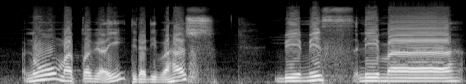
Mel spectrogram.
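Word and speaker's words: بمثل: Bimithli ma, hati-hati di dalam melafalkan huruf sa, jangan sampai sa ini memantul ya teman-teman, atau dia membacanya dengan huruf sin. Contoh memantul bimislima, bimislima itu memantul, atau dia membaca dengan sin bimislima.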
